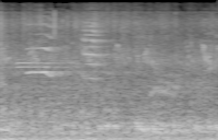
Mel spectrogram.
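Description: Amber Sira pigeons cooing softly in a loft, low throaty coos rolling on over a steady background hum, with a few faint chirps above.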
